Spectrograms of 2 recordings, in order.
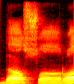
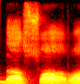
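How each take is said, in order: Both takes have the same delivery.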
